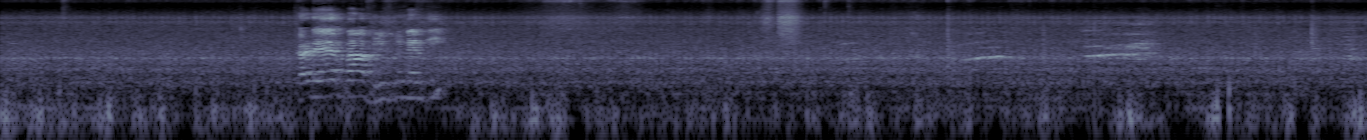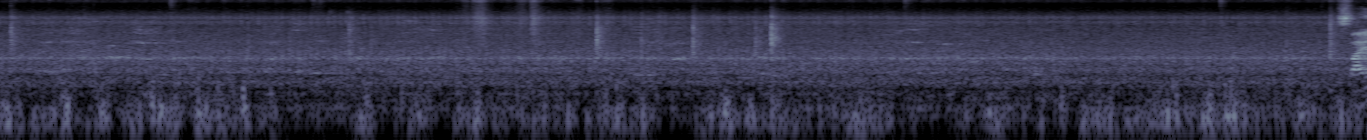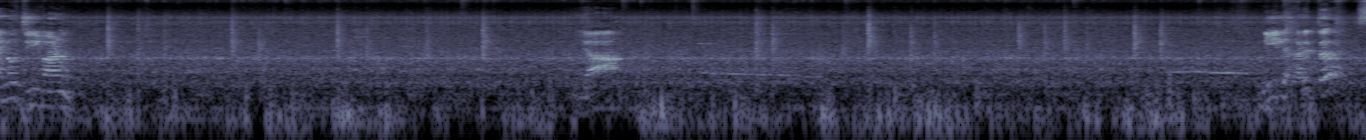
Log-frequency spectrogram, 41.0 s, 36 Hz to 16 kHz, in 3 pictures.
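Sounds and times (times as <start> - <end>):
background hum with low rumble: 0.0 - 41.0
chalk scratching on blackboard: 18.3 - 19.1.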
